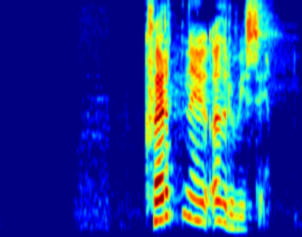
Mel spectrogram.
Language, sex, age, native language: Icelandic, female, 40-49, Icelandic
